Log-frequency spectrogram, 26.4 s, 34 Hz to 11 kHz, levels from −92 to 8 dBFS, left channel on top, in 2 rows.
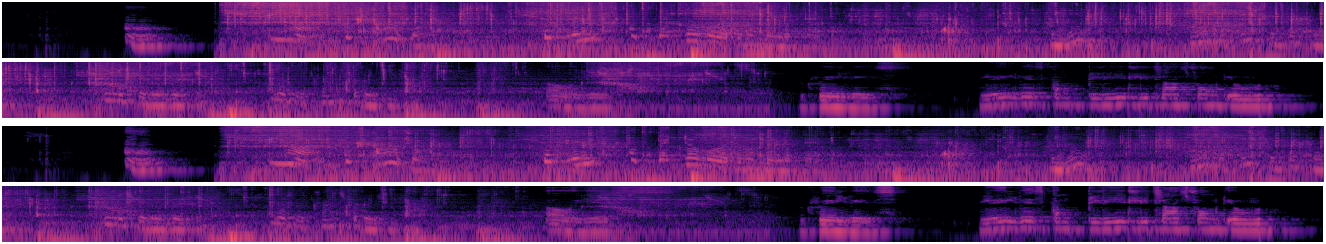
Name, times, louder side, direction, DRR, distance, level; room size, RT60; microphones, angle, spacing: voice 1, 1.2-1.6 2.7-4.4 5.4-8.7 18.7-19.9 21.3-22.2 23.0-25.8, right 3 dB, 90° right, 8 dB, 1.8 m, -46 dB
sound 1, 2.1-20.9, left 6 dB, 50° left, 2.4 m, -41 dB
voice 2, 10.4-11.0 11.8-13.4 14.2-15.4 15.9-17.3, equal, 30° right, 5 dB, 2.4 m, -49 dB
28.0 x 16.5 x 6.9 m, 0.69 s
head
